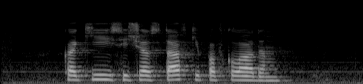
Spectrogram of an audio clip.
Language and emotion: Russian, neutral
